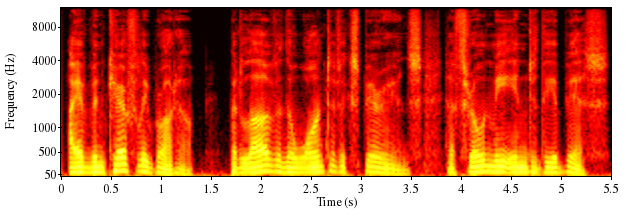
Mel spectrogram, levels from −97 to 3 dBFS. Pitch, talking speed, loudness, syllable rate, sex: 100 Hz, 205 wpm, -18 LUFS, 5.8 syllables/s, male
